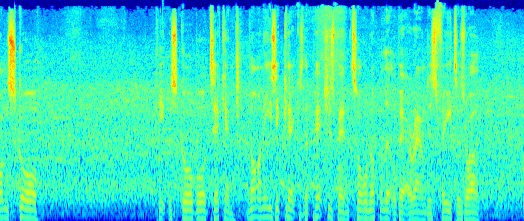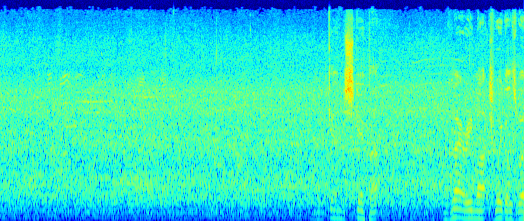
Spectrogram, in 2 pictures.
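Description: A large stadium crowd murmurs steadily in the open air.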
